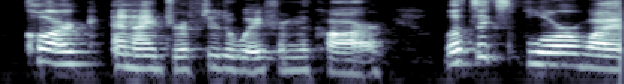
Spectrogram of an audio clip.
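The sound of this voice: An unforced reading voice is heard, with the background quiet.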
